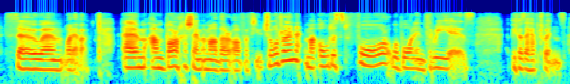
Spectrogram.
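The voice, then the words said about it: British accent with South African tinge. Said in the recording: “my British accent ... what they think is a South African accent”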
